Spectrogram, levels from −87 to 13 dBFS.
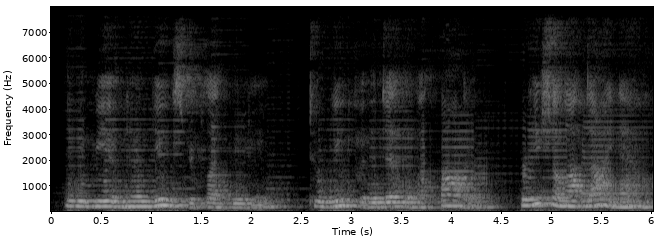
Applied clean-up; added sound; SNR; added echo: neural separator model SepFormer DNS4.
